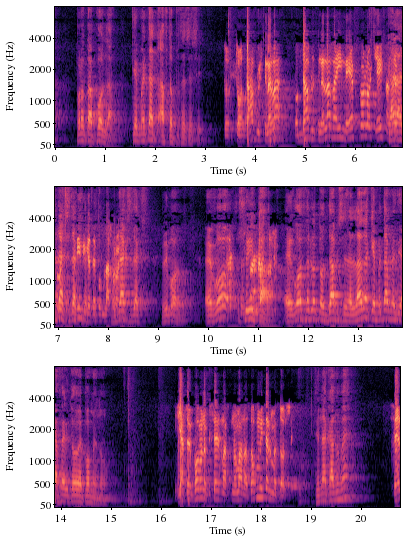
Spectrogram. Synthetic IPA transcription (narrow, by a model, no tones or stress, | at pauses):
pɾo̞t̪ɐpo̞lɐ̰ | ce̞me̞t̪ɐɐ̰ft̪o̞pu̥xθesḛsḭ | t̪ot̪od̪ɐblst̪inelɐt̪ond̪ɐblst̪ine̞lɐðɐinee̞fko̞lo̞ceit̪ɐkɐlɐend̪ɐksid̪ɐksinʝɐt̪ɐepomenɐxɾod̪ɐksid̪ɐksi̥ | lipo̞n | e̞ɣo̞suipɐ̰e̞ɣo̞θe̞lo̞t̪o̞nd̪ɐblst̪ine̞lɐðɐce̞me̞t̪ɐmeðiɐfe̞ɾit̪o̞e̞po̞me̞no̞̰ | ʝɐt̪o̞e̞po̞menoepisevimɐft̪it̪ino̞mɐðɐt̪o̞xumeiθe̞lumed̪oɾsi | t̪inɐkɐnume̞ | θe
